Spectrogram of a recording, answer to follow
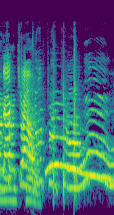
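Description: Children's excited wordless voices, with a long voice that slides down in pitch in the second half.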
